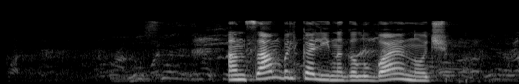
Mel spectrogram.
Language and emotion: Russian, neutral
